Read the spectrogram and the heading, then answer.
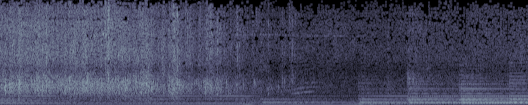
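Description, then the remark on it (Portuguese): An audience applauds in a dense wash of clapping that fades after a couple of seconds, while sustained keyboard or organ chords play underneath and shift to new harmonies as it ends. “Aplauda ele, vamos ficar em pé, vamos embora para casa.”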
